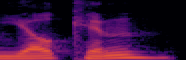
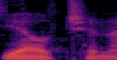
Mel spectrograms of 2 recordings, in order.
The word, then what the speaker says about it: Yelchin: For the longest time, I called him Anton Yelkin, so it's pronounced Yelchin, apparently.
